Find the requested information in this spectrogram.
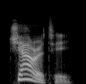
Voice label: "charity", English, voice

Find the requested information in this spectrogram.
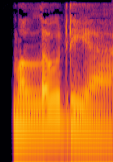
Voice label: "melodia", English

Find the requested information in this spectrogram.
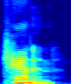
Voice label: "cannon", English

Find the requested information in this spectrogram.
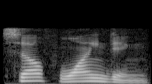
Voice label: "self-winding", English

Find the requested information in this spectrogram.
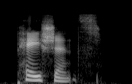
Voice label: "patience", English, voice

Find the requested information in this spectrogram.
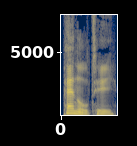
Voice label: "penalty", English, voice

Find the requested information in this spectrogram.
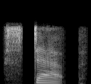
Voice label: "step", English

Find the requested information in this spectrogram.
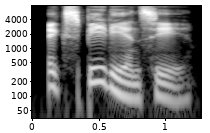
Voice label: "expediency", voice

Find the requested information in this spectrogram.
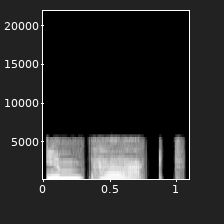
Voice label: "impact", English

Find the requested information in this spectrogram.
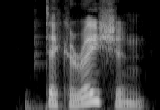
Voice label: "decoration", English

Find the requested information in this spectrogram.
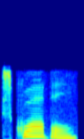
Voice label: "squabble", English

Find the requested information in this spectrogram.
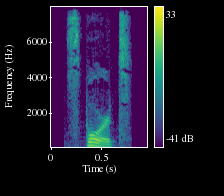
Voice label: "sport", voice

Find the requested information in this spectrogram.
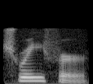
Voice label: "Schrieffer", English

